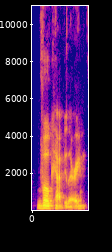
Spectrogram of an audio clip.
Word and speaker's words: vocabulary: The stressed syllable is the second syllable, vocabulary. And so that first syllable is unstressed. And so that's why you might be noticing it tends to have a reduced vowel. So I'm not necessarily holding that O for a long time, vocabulary.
